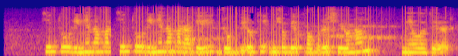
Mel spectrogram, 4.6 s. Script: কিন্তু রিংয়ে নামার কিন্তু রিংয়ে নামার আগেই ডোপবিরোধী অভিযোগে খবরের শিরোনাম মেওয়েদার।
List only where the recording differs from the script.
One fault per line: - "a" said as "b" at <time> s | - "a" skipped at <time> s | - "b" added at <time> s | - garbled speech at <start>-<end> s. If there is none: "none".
none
